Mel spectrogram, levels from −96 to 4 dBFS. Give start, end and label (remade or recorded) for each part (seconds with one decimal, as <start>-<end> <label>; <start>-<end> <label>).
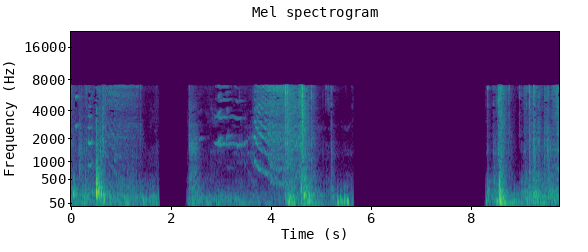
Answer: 0.0-1.0 recorded; 1.0-1.8 remade; 1.8-2.3 recorded; 2.3-3.7 remade; 3.7-4.3 recorded; 4.3-8.6 remade; 8.6-9.8 recorded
